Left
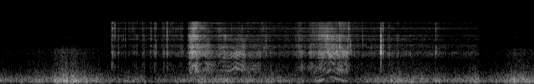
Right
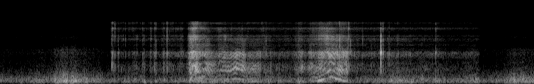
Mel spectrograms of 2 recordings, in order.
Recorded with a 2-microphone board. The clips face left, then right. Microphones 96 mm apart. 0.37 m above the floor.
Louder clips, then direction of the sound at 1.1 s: Right 5 dB; 50° right (ahead or behind).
